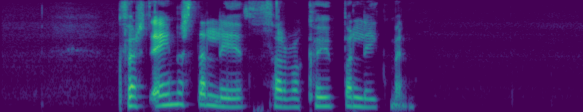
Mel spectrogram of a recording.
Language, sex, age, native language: Icelandic, female, 18-19, Icelandic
